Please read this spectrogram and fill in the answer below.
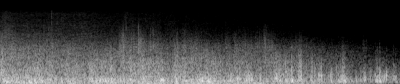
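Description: A thunder-like rumble with crackles, the tail of a heavy hit in a film soundtrack, fading away steadily.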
